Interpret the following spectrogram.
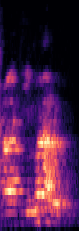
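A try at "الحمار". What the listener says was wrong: Sahih.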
